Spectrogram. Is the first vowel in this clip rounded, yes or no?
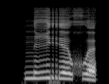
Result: no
